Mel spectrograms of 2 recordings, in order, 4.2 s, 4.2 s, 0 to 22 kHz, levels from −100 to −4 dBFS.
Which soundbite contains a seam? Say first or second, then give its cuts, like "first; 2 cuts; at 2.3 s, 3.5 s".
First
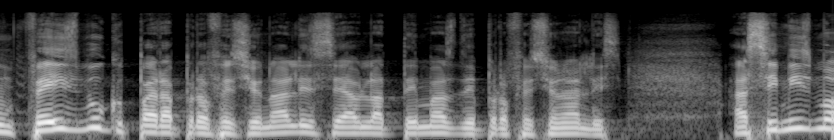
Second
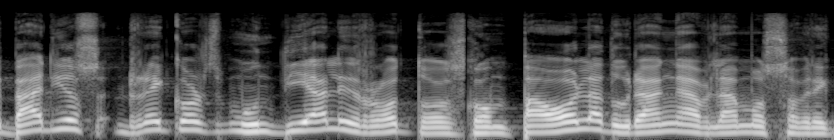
second; 1 cut; at 2.3 s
